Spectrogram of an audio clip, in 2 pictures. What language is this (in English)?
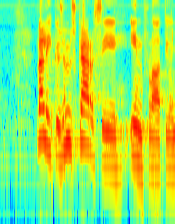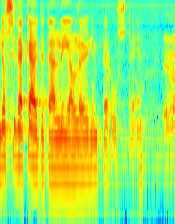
Finnish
